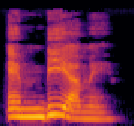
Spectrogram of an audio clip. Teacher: com o B mais forte, como o do português, porque a letra vem depois de uma consoante nasal, a letra N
